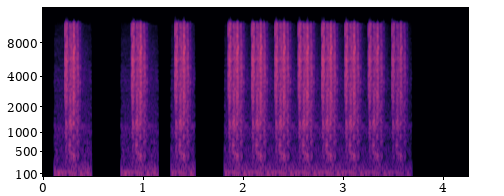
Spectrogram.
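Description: Camera shutter clicking: three single shots spaced about half a second apart, then a quick run of about eight shots at roughly four a second that stops shortly before the end.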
